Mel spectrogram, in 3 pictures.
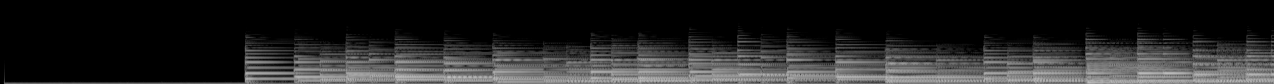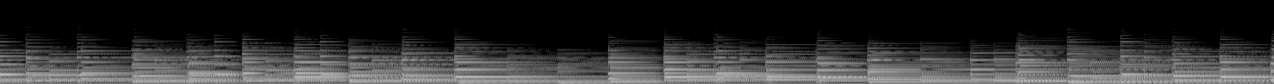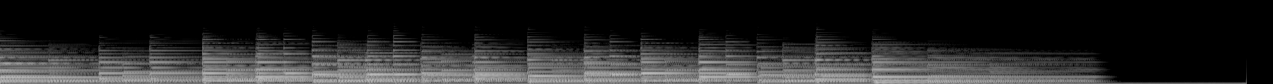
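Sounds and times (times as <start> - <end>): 
piano: 0.0 - 38.0.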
